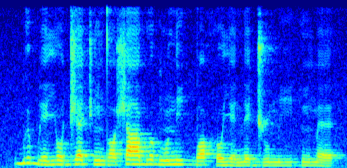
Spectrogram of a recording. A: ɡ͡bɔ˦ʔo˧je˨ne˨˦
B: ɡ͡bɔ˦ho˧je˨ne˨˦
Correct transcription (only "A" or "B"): B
